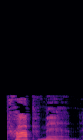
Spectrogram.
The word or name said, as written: propman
